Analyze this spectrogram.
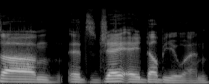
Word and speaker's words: Jawnathan: I think it's however people want to pronounce it. You know, Gotcha. it's Jawn, Mm-hmm.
